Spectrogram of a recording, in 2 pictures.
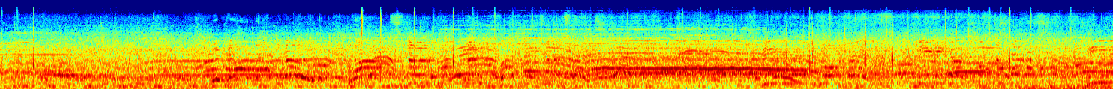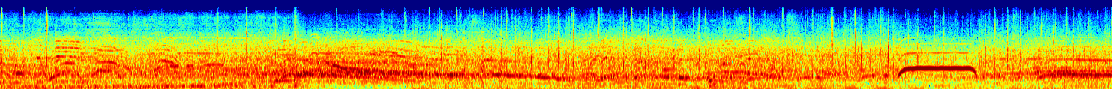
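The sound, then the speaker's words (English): A large crowd at a track cycling race roars and cheers steadily for half a minute with three laps to go, sensing a home win, a dense wall of voices with applause, whistles and shouts, swelling louder near the end. “The crowd are really getting into it as well.”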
